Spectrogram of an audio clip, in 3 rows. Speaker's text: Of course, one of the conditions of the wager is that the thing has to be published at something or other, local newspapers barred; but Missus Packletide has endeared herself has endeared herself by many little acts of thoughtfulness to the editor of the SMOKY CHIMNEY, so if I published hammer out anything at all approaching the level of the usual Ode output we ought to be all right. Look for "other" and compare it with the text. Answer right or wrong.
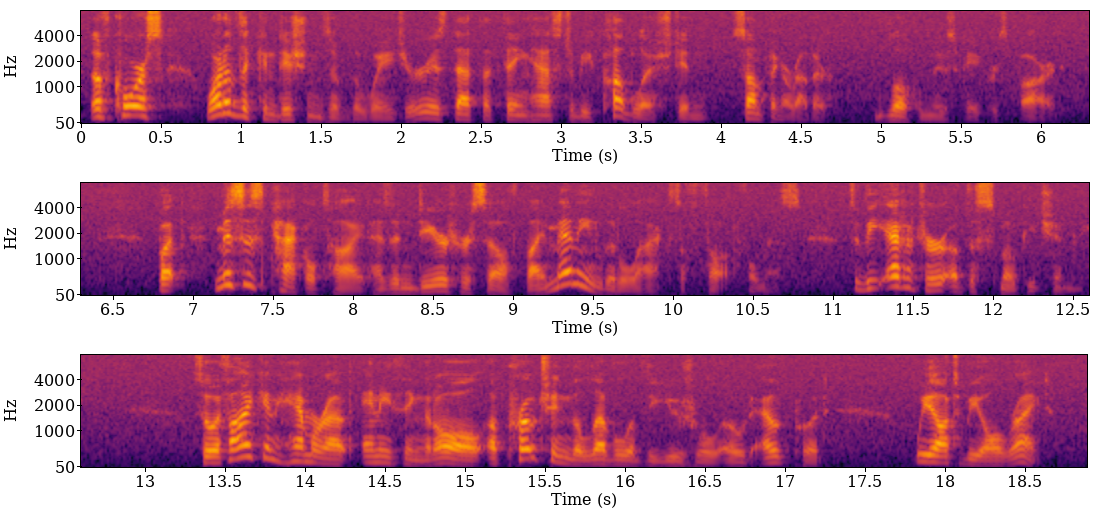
right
